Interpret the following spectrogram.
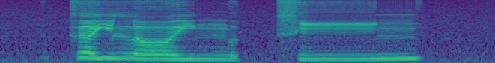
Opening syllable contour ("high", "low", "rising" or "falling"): high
